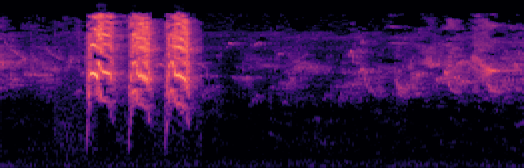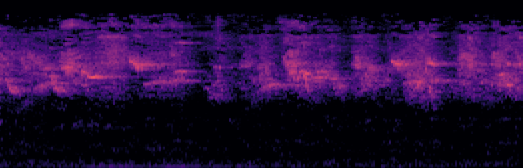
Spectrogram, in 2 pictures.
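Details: Ringneck parrot giving three loud, harsh screeches in quick succession, then a stretch of soft, scratchy chattering murmurs that run on quietly to the end.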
